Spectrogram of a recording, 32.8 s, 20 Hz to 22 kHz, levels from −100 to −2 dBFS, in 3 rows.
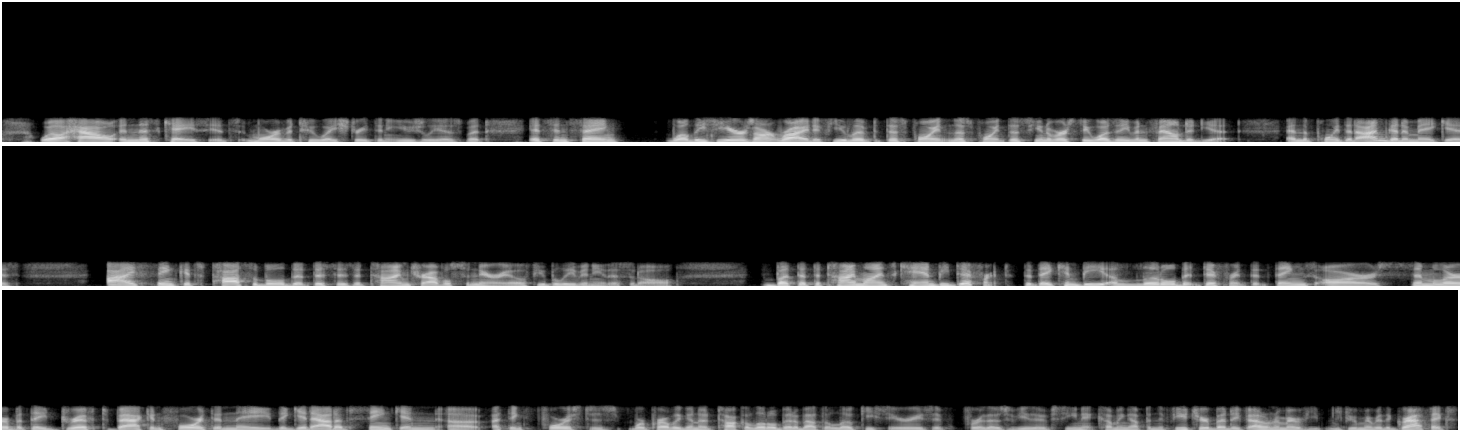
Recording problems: high frequencies cut off; severe; nothing above 3.5 kHz

